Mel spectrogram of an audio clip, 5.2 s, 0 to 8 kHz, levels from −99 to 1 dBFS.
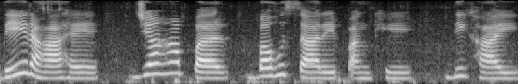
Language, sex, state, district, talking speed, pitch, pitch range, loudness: Hindi, female, Bihar, West Champaran, 105 wpm, 220 Hz, 210-290 Hz, -16 LUFS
